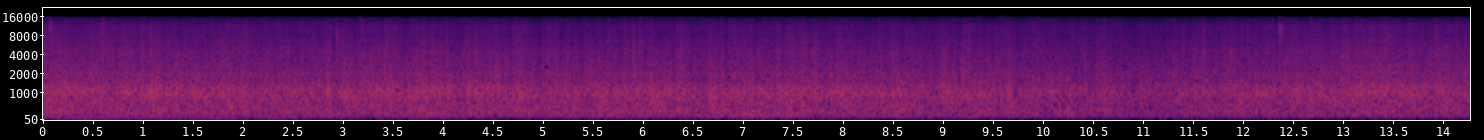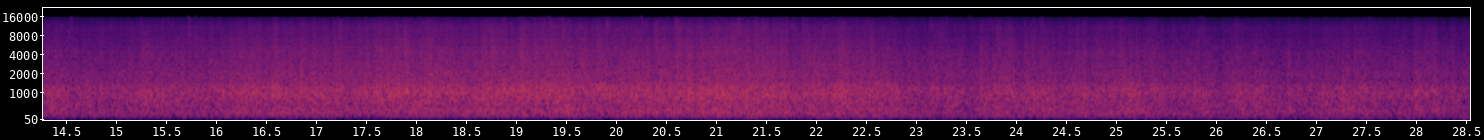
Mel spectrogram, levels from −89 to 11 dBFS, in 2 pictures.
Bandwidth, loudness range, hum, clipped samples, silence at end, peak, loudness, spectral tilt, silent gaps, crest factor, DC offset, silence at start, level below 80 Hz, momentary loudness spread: 16 kHz; 5 LU; none; under 0.1%; 0 s; -18 dBFS; -35 LUFS; -1.5 dB/octave; none; 18 dB; under 0.1%; 0 s; -76 dBFS; 6 LU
